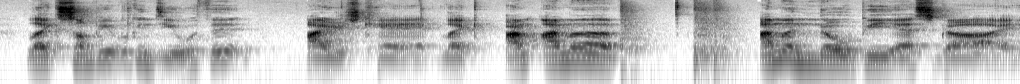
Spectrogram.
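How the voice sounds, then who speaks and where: A man's voice carries audible room echo. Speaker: podcast co-host. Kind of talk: casual chat.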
